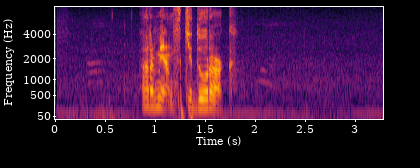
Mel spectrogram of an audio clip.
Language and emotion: Russian, angry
